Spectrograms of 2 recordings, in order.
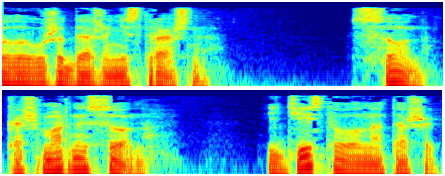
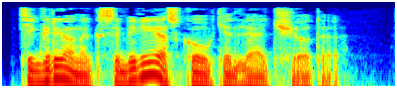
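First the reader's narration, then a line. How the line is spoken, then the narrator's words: Calm. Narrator (Russian): спокойно сказал Гарик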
